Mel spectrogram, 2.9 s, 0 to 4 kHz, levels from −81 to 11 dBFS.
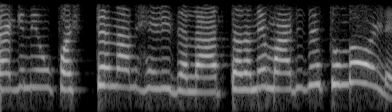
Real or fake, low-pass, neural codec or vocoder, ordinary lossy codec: real; 3.6 kHz; none; none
